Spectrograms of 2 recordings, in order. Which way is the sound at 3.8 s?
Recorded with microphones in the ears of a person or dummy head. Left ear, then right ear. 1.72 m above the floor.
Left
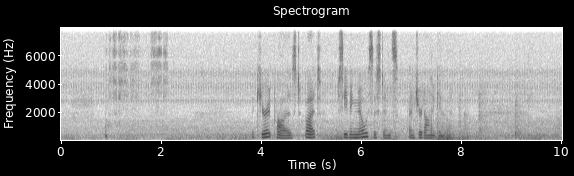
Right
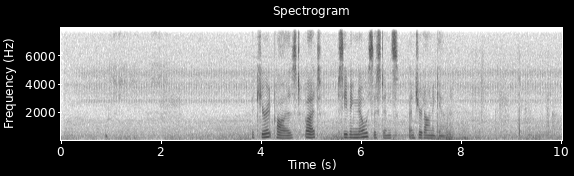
5° right (ahead or behind).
